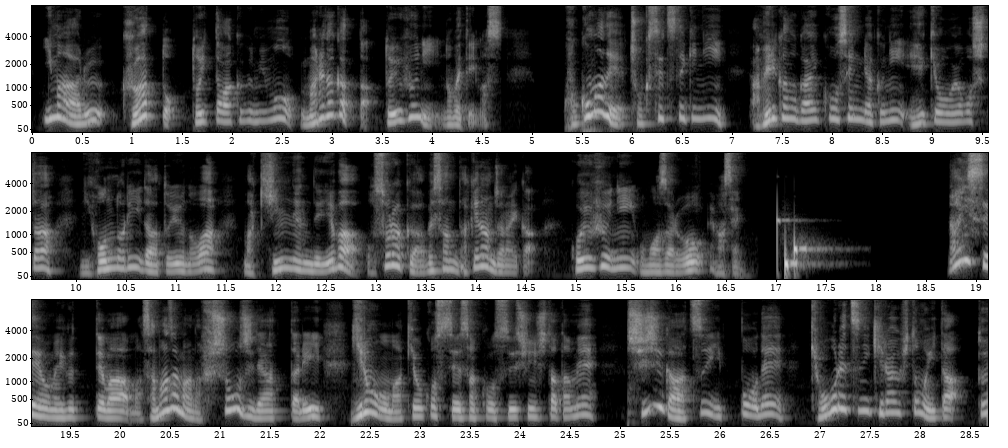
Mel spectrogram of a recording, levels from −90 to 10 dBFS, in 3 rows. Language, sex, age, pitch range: Japanese, male, 20-39, 135-210 Hz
